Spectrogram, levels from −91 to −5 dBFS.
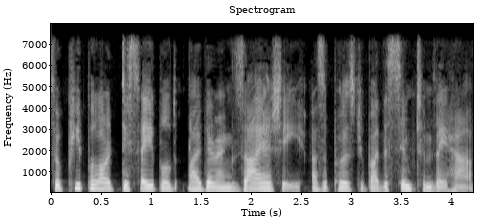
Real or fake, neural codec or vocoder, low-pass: fake; codec, 16 kHz in and 24 kHz out, 1.1 kbps, FireRedTTS-2 codec; 7.2 kHz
